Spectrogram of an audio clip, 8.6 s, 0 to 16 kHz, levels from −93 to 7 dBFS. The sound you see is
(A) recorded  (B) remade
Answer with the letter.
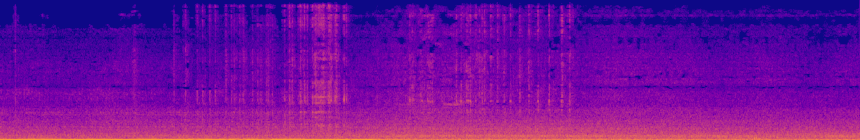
B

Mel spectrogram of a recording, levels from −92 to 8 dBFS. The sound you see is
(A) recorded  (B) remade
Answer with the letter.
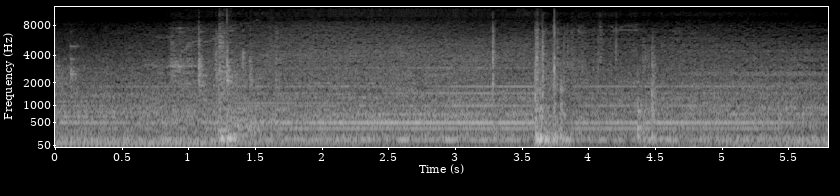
A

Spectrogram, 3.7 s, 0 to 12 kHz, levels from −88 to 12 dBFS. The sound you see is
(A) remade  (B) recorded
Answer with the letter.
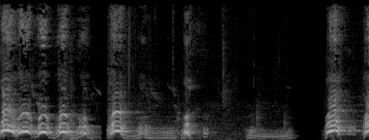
B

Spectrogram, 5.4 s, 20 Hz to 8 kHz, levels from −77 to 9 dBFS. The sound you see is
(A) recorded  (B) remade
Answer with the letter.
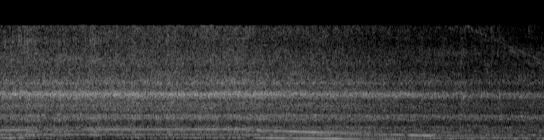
A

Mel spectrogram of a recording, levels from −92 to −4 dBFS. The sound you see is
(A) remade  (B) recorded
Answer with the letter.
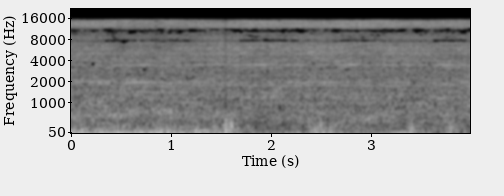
B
